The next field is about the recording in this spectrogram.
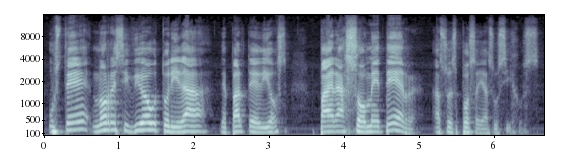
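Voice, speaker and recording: A man's voice: fairly high pitch, a bit bright. A male pastor preaching a sermon, often saying amen, asking rhetorical questions and adding homely humorous asides. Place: church service.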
